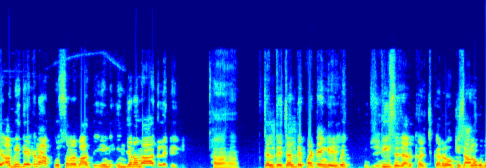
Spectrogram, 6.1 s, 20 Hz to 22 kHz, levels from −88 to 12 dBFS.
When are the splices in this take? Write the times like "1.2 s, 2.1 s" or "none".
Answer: 4.2 s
